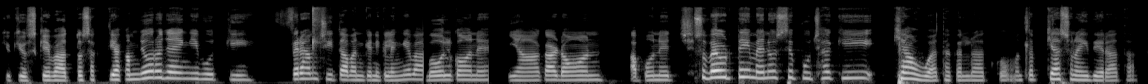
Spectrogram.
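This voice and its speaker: A woman's voice: fairly high pitch, brisk, no room sound, clean studio sound. A young woman casually telling a hostel ghost story, chatty, slipping in English phrases and laughing often.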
